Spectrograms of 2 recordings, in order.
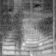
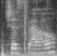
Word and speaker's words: Giselle: at that Starbucks they said the wrong name they said buzel or sell or something like that my name is Giselle and it's spelled why I SSP L a lot of times people don't pronounce my name correctly like my manager should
